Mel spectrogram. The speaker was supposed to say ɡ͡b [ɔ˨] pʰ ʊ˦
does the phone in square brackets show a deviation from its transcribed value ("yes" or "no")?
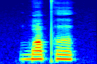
yes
